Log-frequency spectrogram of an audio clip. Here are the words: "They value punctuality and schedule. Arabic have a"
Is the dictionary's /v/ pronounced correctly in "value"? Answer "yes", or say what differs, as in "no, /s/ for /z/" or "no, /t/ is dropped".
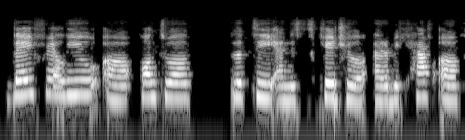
no, /f/ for /v/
